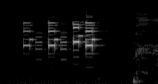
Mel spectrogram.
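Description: A short electronic ringtone on a phone, Kim Possible's beeper tone: four quick bright beeping chirps in a rising pattern, followed by a brief burst of higher warbling tones, clear with no talking.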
